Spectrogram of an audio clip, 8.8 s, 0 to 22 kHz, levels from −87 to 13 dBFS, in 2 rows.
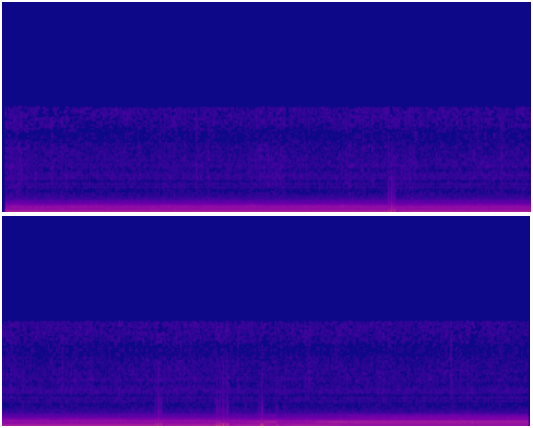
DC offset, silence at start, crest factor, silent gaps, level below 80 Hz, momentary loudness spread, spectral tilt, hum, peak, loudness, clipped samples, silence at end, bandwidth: under 0.1%; 0.05 s; 18 dB; none; -52 dBFS; 2 LU; -6 dB/octave; none; -32 dBFS; -53 LUFS; under 0.1%; 0 s; 11.5 kHz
